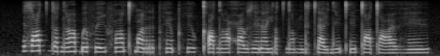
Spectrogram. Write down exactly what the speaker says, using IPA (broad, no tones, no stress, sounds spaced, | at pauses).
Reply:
z ɛ tˤ d ʏ d ɑ̃ ɓ ə f e i̯ f ɑ̃ tˤ ɓ ɑ̃ r pʰ ẽ pʰ i u̯ kʼ ʏ dˤ ɛ̃ y̯ ħ ɑ u̯ z ɛ̃ ɾ ã j ɾ ə t dˤ ɛ̃ m d ɨ t ɾ a i̯ d ĩ tʼ ĩ t ɨ tˤ e j ø ɦ ẽ y̯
